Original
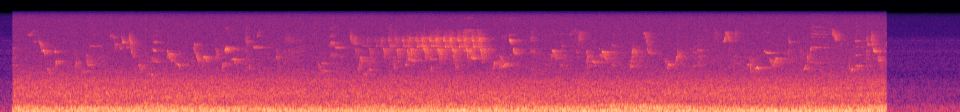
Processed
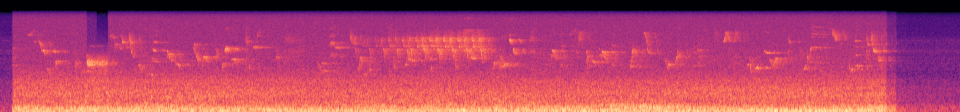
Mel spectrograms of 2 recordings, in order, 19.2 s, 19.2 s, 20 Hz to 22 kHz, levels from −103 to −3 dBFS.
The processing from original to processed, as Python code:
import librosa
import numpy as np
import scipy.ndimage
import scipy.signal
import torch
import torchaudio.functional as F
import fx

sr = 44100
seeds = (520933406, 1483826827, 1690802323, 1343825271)

y = fx.lowpass_res(x, sr, hz=2600.0, q=11.0, at=(1.72, 2.14), fade=0.02)
y = fx.echo_feedback(y, sr, ms=196, feedback_pct=21, wet_db=-11.0)
y = F.gain(torch.from_numpy(y), 4.0).numpy()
